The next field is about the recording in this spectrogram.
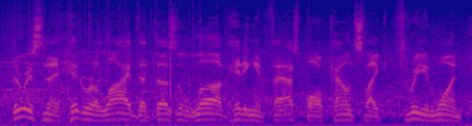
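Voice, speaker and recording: A man speaks at a moderate pace and medium pitch over noticeable background noise. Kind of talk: live baseball commentary, analysis. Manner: conversational, explanatory.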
